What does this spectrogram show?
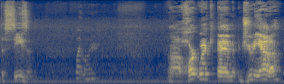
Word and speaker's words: Juniata: Hartwick and Juniata, or as you tried to pronounce it, Uniata, because we threw some Spanish in there, which was cool.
